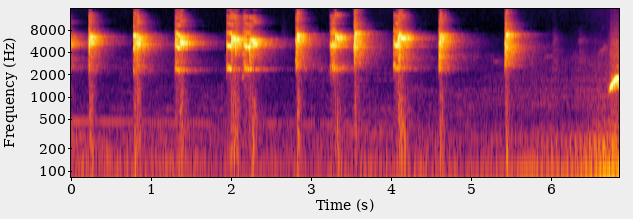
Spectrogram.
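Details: Lovebirds interacting with each other produce sharp, harsh squawks repeated roughly every half second, irregularly spaced, ending with a brief rising whistle.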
